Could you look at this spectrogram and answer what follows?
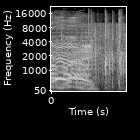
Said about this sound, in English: Right. Applaud yourself. Go ahead. Yeah, stop that. Giving myself the clap.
